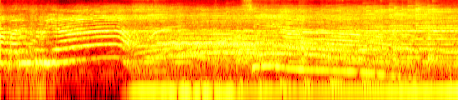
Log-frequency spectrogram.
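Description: Guests shout and cheer together during a nyawer ceremony at a Sundanese wedding: a loud crowd yell rising in pitch, then a steady roar of voices over a low hum.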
